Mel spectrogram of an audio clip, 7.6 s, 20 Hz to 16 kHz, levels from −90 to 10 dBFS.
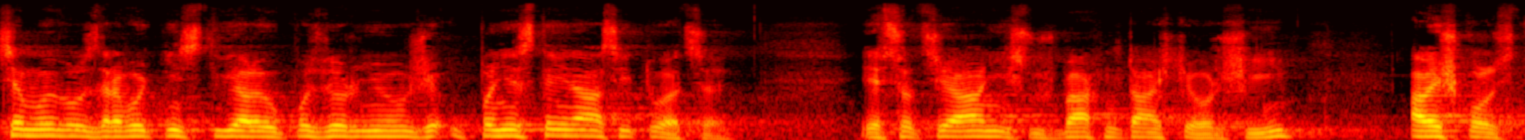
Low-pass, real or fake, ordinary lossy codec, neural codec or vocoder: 14.4 kHz; real; AAC, 48 kbps; none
